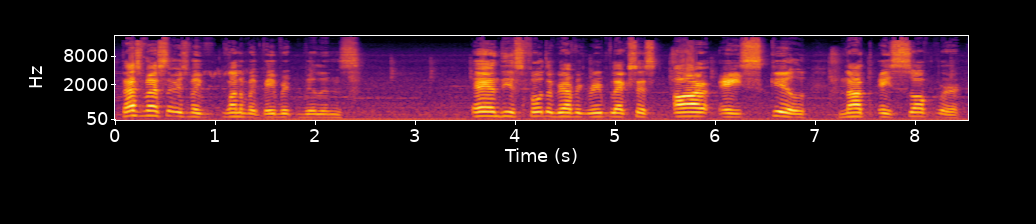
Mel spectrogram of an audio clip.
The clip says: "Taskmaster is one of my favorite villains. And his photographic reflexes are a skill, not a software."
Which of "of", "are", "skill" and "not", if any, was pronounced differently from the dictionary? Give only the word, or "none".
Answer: none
